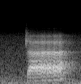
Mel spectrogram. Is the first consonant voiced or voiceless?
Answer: voiceless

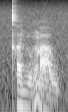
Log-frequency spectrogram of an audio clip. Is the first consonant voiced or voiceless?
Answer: voiceless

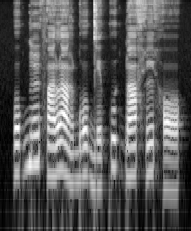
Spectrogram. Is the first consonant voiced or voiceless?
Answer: voiced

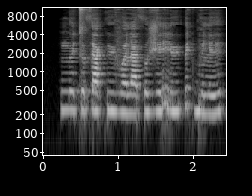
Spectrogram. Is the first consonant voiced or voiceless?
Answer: voiced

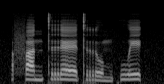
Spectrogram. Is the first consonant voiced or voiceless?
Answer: voiceless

